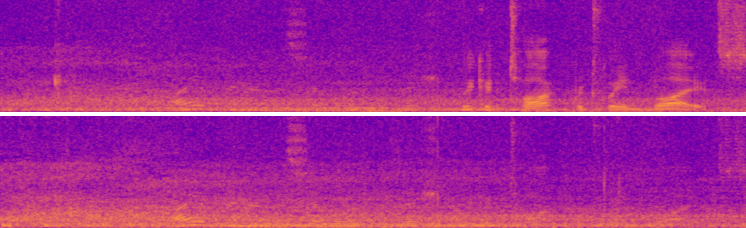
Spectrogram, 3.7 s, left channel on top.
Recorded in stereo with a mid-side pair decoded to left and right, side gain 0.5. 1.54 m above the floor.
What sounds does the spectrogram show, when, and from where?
0.8 s a man speaking: 40° right
2.3 s a man speaking: 65° left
